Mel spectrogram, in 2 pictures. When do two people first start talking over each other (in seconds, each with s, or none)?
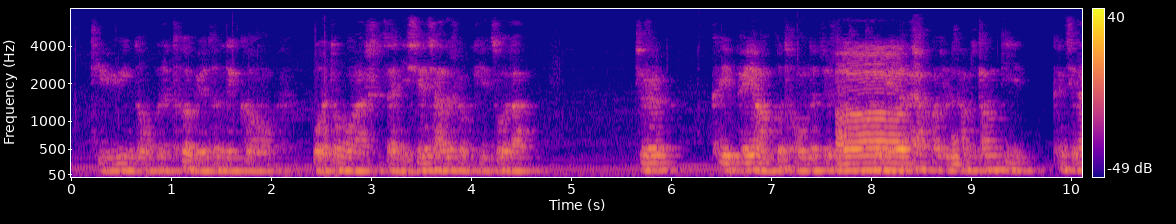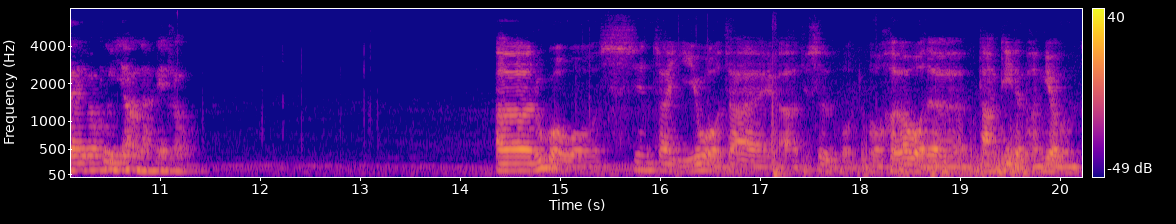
7.6 s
